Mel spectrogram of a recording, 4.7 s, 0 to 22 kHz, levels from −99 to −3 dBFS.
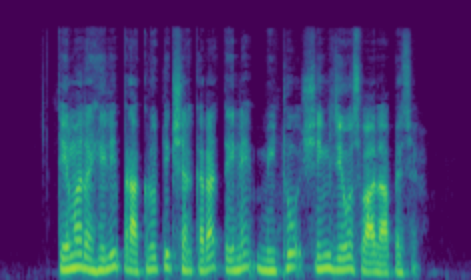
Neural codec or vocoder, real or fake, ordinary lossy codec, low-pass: codec, 44.1 kHz, 3.4 kbps, Pupu-Codec; fake; AAC, 64 kbps; 14.4 kHz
